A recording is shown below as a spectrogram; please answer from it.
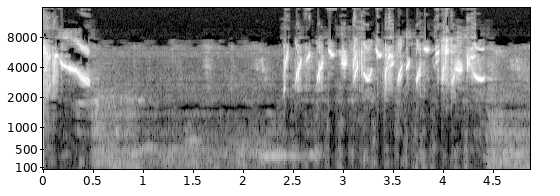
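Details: A wild European goldfinch, recorded as a tutor song for young birds, sings a brief high slurred note, a short pause, then two seconds of rapid, liquid, tinkling twitters and trills.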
